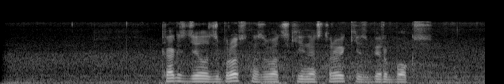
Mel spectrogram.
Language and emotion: Russian, neutral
